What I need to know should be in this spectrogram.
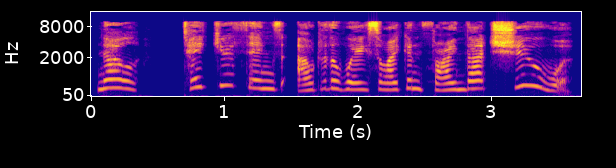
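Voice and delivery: high, rushed and frantic; flustered chatter. A narrator's reading. Louise hunting her shoe in a fluster, frantic. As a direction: rattle on while hunting a lost shoe.

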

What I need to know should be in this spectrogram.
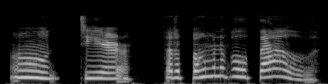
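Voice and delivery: put-on drowsy girl's voice, pitched high; sleepy murmur. A narrator's reading. Louise murmuring at the rising bell, sleepy. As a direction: mumble it half asleep into the pillow. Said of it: "turn sleepily on her pillow and murmur".

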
